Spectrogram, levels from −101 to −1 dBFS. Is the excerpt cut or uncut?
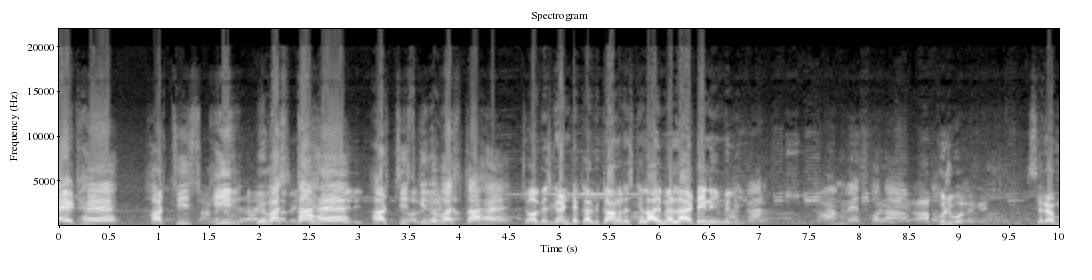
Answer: uncut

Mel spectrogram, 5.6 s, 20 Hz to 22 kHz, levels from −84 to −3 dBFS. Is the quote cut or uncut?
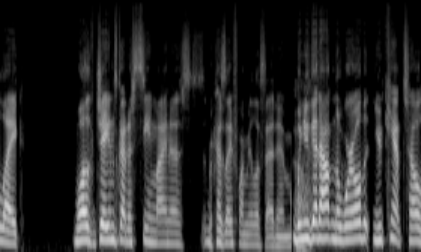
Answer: cut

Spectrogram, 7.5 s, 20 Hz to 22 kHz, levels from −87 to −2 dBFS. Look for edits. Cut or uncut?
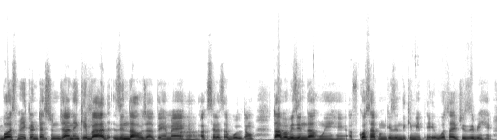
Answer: uncut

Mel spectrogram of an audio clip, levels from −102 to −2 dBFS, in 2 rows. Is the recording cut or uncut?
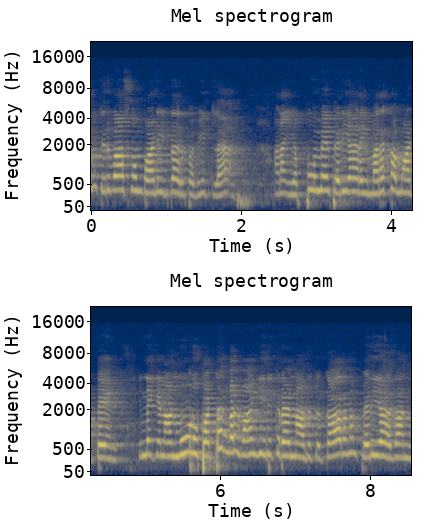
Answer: uncut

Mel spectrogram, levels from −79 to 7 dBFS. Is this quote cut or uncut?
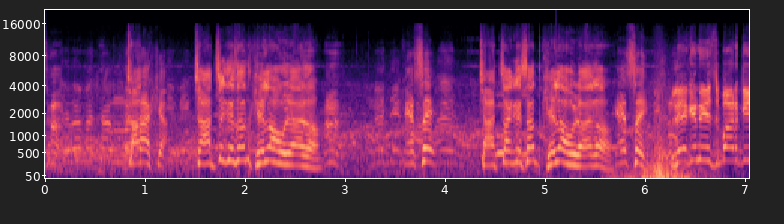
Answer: cut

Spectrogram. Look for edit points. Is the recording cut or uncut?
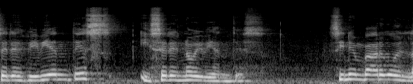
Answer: uncut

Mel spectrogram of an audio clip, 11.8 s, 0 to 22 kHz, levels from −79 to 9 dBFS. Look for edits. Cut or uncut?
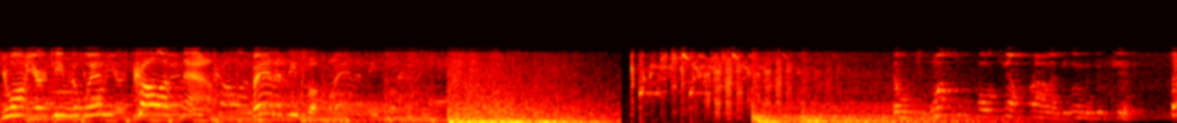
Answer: cut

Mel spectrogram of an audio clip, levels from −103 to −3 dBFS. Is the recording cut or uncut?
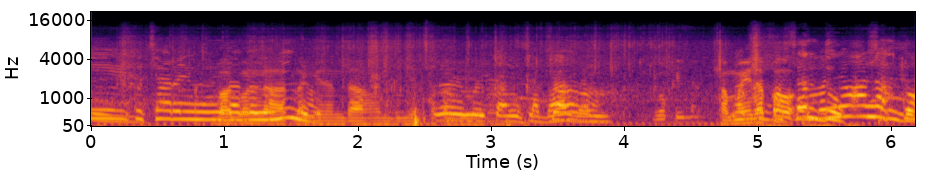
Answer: uncut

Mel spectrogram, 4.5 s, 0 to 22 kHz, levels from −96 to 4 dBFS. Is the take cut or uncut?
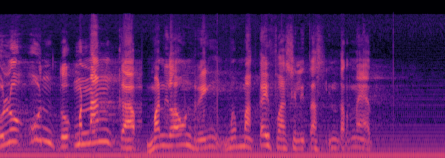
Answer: cut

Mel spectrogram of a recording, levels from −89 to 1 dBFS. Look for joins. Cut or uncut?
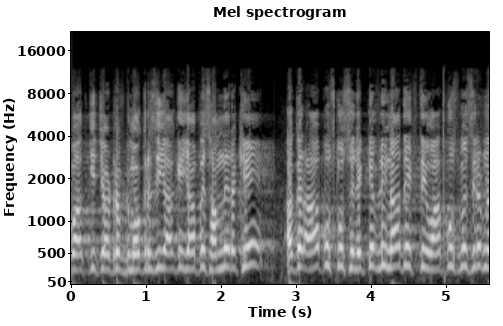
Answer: cut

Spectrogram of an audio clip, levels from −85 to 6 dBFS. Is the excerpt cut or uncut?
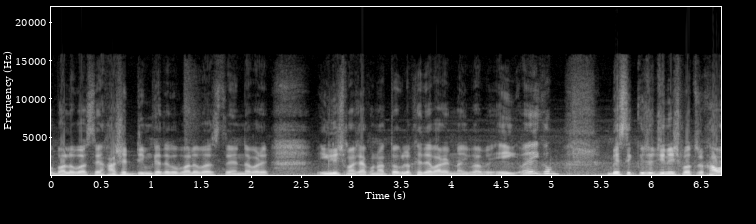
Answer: uncut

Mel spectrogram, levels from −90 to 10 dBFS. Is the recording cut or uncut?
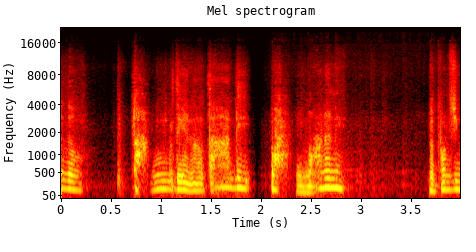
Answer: cut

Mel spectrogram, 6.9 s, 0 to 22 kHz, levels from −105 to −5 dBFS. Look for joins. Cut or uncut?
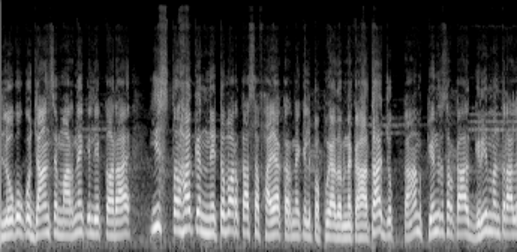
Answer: uncut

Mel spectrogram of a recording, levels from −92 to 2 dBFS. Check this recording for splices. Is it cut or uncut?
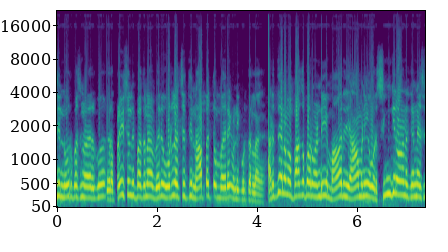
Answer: cut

